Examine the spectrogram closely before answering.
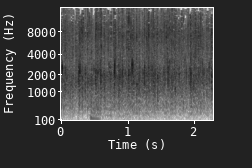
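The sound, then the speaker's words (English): Audience applause at a live event, a dense, steady patter of many hands clapping that carries evenly through the whole clip with no talk over it. “Ladies and gentlemen, big round of applause to Susan Murray.”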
